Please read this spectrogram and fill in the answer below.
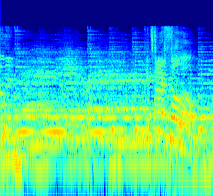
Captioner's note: crowd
